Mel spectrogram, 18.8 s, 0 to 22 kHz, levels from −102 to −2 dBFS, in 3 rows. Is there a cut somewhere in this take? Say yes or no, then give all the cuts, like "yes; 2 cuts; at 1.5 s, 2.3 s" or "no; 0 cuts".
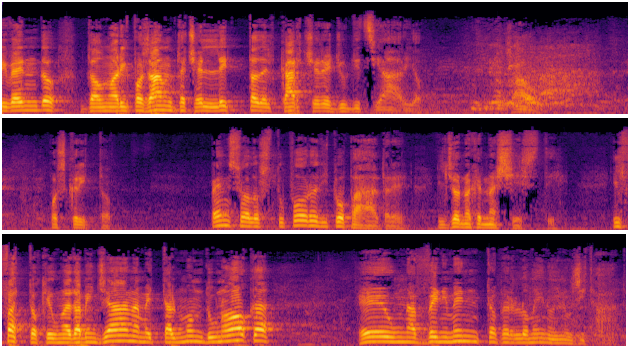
no; 0 cuts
